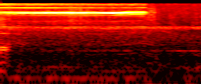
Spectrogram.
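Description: An RC airboat's electric motor and propeller running with a steady high whine, which cuts off about one and a half seconds in as the throttle is let go.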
